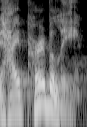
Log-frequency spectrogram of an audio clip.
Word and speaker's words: hyperbole: we have the word hyperbole hyperbole the schw sound here is in the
